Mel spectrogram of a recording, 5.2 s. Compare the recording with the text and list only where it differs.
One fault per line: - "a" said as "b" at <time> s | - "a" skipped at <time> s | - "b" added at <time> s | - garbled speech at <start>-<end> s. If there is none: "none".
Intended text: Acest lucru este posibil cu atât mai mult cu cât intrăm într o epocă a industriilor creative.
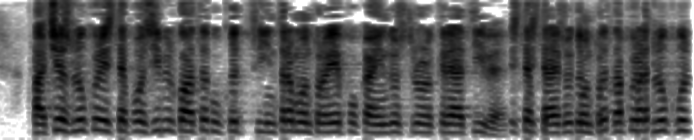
- "mai mult" skipped at 1.6 s
- garbled speech at 3.9-5.2 s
